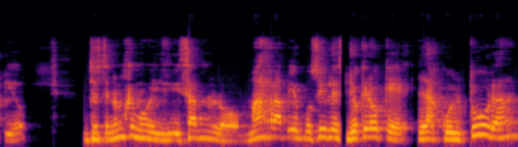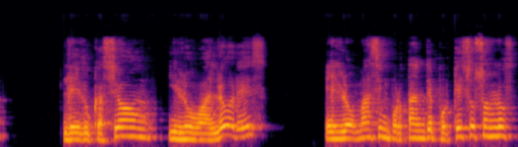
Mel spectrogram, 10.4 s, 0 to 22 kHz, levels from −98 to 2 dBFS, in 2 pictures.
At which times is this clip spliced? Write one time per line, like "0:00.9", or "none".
0:03.4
